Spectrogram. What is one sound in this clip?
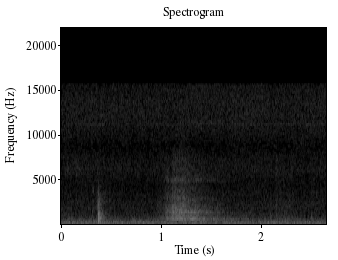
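A young woman gasps sharply close by.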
